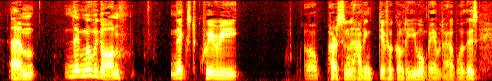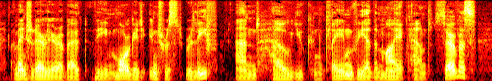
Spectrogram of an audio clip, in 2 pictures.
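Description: In a very clean recording with a silent background and a dry, close sound free of echo, a man with a very deep, low voice talks at a moderate pace with lively intonation. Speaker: radio host. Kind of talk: casual radio banter, reading listener mail. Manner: dry, teasing.

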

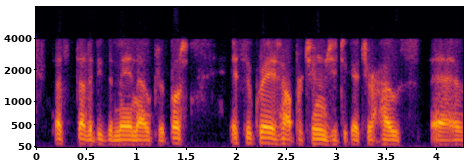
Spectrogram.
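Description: A man speaks with an Irish accent. His pitch is very deep and low. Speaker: agricultural energy adviser. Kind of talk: radio interview. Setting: phone call.

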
